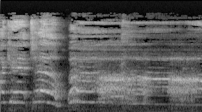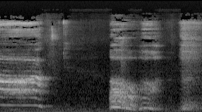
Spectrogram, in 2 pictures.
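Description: A human voice making long, held wailing moans without words: a high sustained note that bends down about a second in, then a long lower note that sags at its end. After a pause, two shorter falling groans.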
